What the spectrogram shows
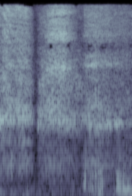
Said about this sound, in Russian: А, и если можно, пожалуйста, кто может не дышать, то, пожалуйста, потому что мне очень мешает это постоянное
